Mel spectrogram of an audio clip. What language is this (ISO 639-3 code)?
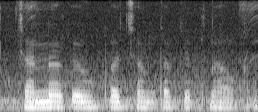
bho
